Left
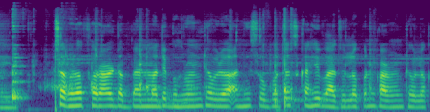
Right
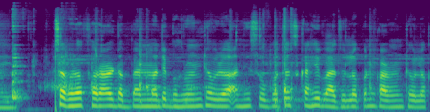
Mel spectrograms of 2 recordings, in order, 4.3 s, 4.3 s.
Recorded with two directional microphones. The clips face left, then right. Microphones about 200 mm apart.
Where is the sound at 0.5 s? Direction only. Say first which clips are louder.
Right 3 dB; 25° right (ahead or behind).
